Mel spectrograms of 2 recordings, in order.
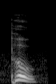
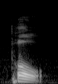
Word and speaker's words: Paul: By the way, his name is Paul, but how do you say it? Paul. Paul. Like a swimming pool.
